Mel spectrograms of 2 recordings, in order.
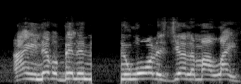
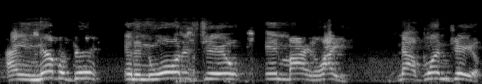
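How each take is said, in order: First: Firm, insistent denial in a single run; emphatic denial. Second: Spaced out word by word for emphasis; slow it down and land each phrase hard; deliberate emphatic denial. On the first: Speaker rebuts the rumour about New Orleans jail, emphatic denial. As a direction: run the denial out in one forceful breath. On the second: Speaker repeats the New Orleans jail denial, deliberate and emphatic. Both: Real, not acted.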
